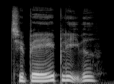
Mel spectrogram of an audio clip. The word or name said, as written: tilbagebleven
